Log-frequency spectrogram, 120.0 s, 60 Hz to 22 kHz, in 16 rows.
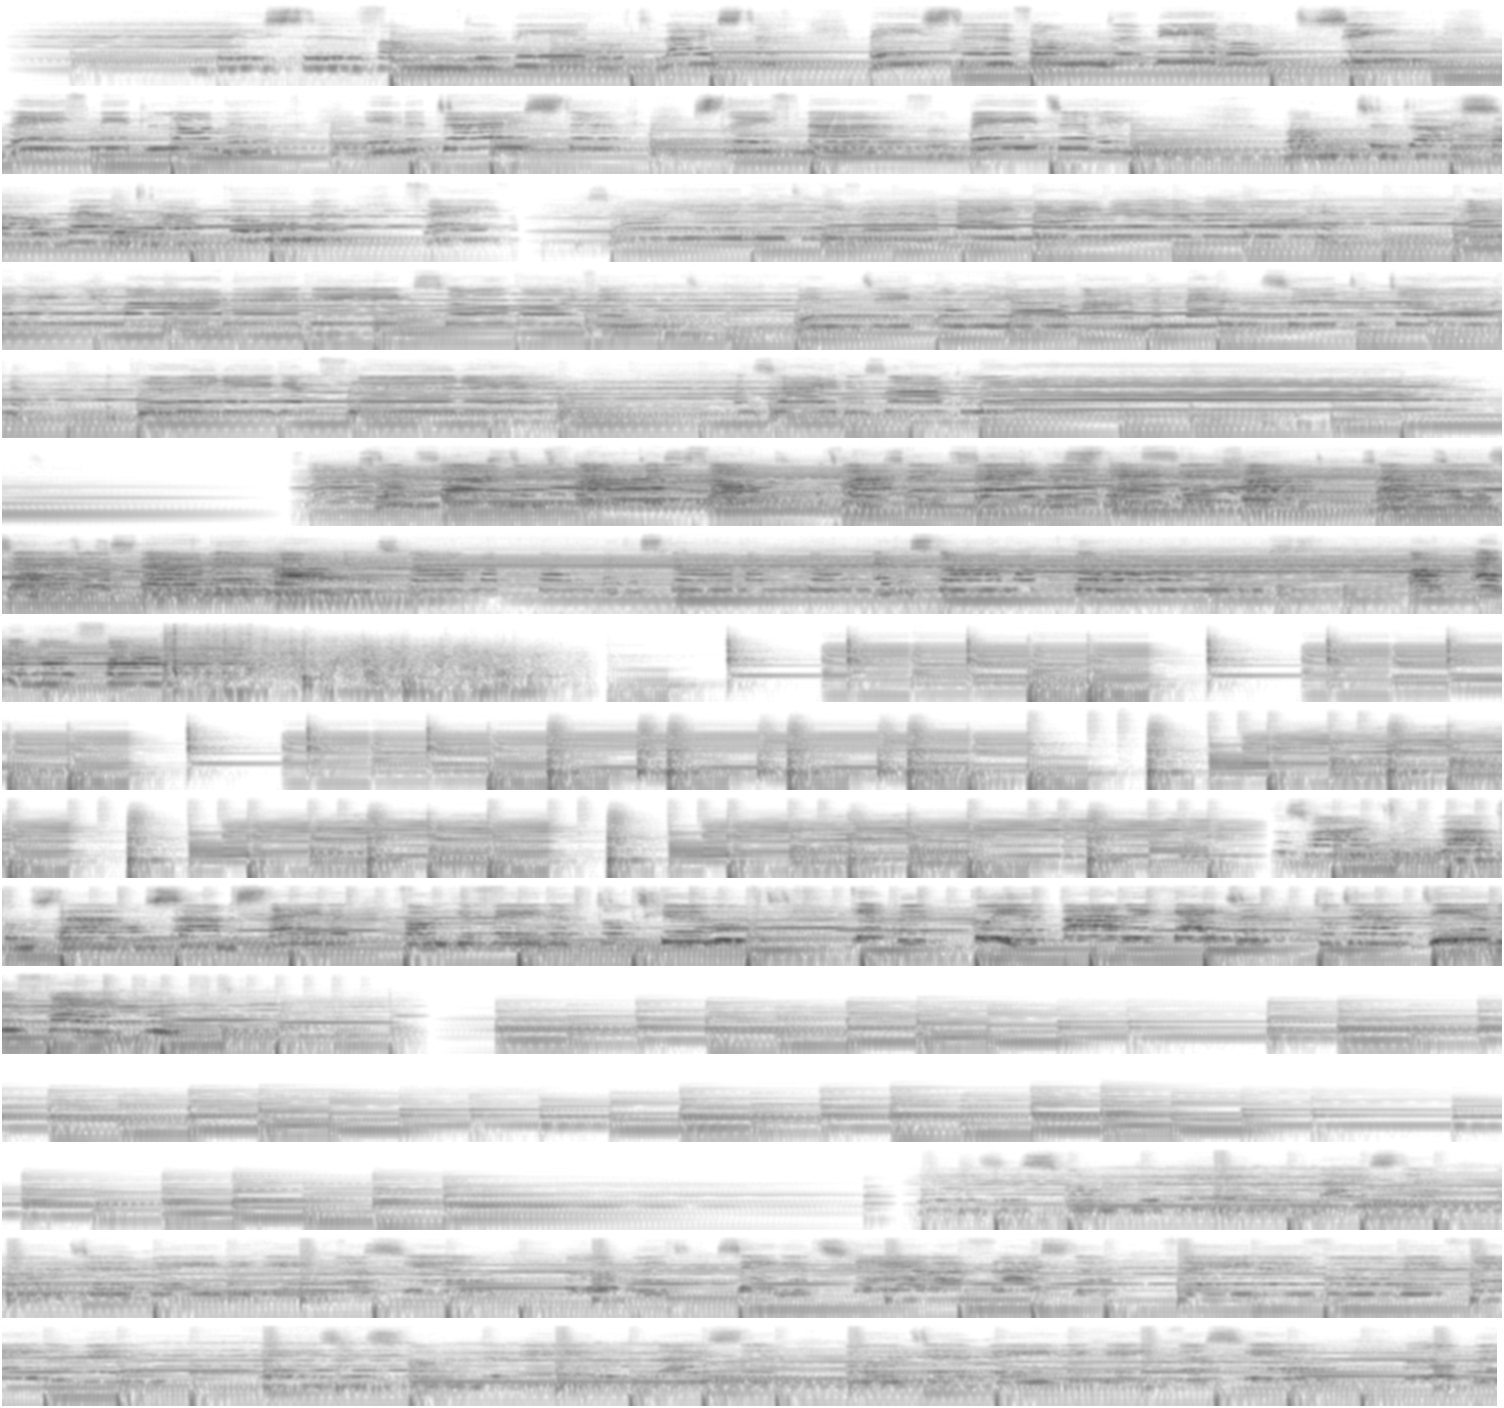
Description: Van 6 songteksten naar beestachtige sfeer
Beesten van de wereld: hoopvol openingsnummer, gezongen door het oude varken
Lint in mijn haar: melancholisch lied over een stil verlangen, gezongen door het luxepaardje
Storm op komst: stormachtig koornummer dat eindigt in een grote catastrofe
Beesten van de wereld: reprise in snelle stijl
Klaver komt tot inzicht: wijsheidsnummer in klassieke pianostijl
